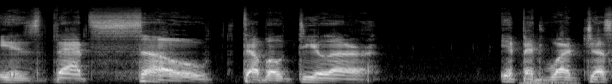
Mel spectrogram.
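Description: A man performs in a put-on character voice. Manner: smug, casual, mocking.

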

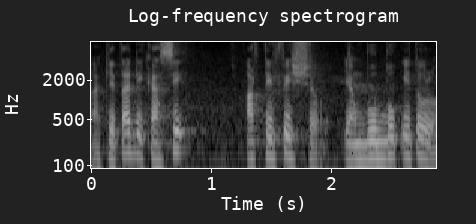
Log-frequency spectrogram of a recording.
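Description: There is light background noise. A man speaks with vocal fry. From Indonesia. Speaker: company founder and CEO. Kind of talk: interview. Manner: halting. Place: home room.

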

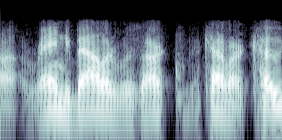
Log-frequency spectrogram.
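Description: A man talks at a very fast pace. He speaks with a Southern US accent. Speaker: martial artist, kickboxer. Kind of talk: interview answer.

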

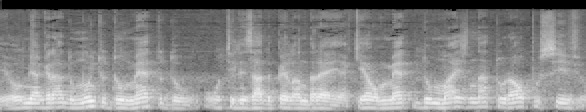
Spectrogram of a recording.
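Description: Audible room echo around moderately paced speech with fairly even intonation. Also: man. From Blumenau, Santa Catarina, Brazil. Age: 60s. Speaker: course student giving testimonial. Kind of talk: testimonial. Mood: calm, friendly. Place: home room. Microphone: phone near.

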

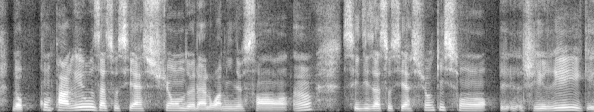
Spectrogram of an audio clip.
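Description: With a dark, mellow tone, a man talks at a fairly high pitch and ordinary pitch variation. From Martinique. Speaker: municipal councillor. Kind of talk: TV interview. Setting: TV studio. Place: studio. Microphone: lapel.

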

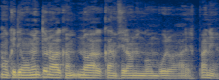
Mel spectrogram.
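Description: The delivery is monotone, with flat intonation. It moves at a very fast pace. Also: man. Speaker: video blogger answering viewers' questions. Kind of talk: casual informational talk, Q&A vlog with clips.

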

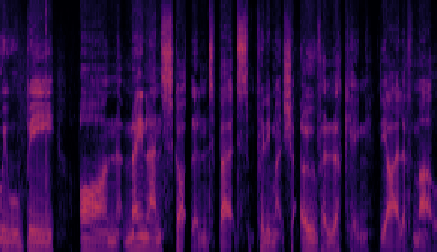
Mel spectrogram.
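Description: A man speaks with lively intonation. The sound is dry, with no echo. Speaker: motorcycle road trip vlogger. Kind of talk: casual vlog chat. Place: open country.

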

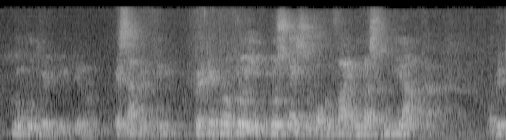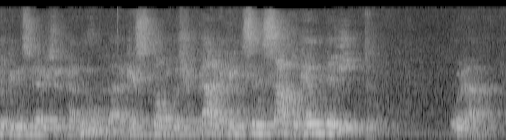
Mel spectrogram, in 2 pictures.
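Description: Speaking in a high voice with ordinary pitch variation, a man leaves long, frequent pauses amid strong room echo and light background noise. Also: moderate pace. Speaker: stage actor. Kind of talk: theatrical monologue. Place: stage. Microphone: camera far.

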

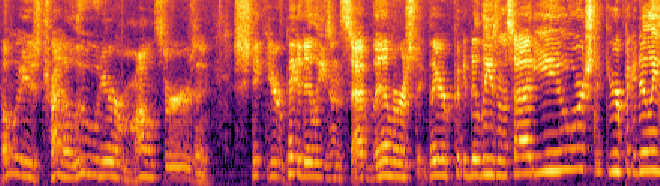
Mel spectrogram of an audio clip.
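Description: The speaker uses a put-on character voice. Its pitch is fairly high. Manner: exaggerated, comic.

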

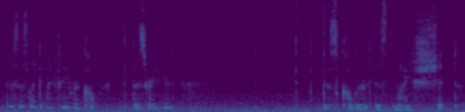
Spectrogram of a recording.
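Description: A woman whispering. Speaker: ASMR creator. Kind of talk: ASMR personal attention roleplay. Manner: whispered; fast, chaotic. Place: home room. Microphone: phone near.

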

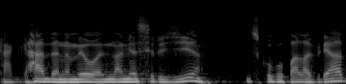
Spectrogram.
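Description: With a southern Brazilian accent, a man speaks in a dark, mellow tone with monotone, flat intonation. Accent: gaúcho Brazilian Portuguese. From southern Brazil, Rio Grande do Sul (Caxias do Sul); Rio Grande do Sul, Brazil. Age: 30s. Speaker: professional tennis player; guest. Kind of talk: panel interview on stage; interview answer on panel. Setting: stage with audience. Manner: hesitant, with fillers. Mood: relaxed, smiling, candid. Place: stage. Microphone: headset.

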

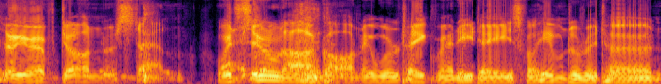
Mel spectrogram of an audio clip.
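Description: In a raspy put-on character voice, a man speaks at a fairly slow pace with a very deep, low pitch.

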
